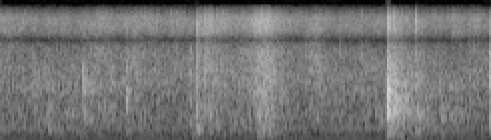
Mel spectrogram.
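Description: Quiet room tone with a few faint clicks and a brief louder noise near the end.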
